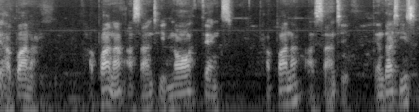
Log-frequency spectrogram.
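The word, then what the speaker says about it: hapana: So therefore someone might ask and I would come up and say habana no thanks then that is no thanks.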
